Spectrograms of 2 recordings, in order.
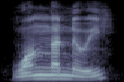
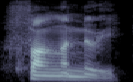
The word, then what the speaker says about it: Whanganui: Therefore it is Wanganui, not Whanganui. But if you go out from that region, it will be called Whanganui. Wanga or Whanga, again it means harbour, like Whangarei. Nui means big or great. Therefore, Wanganui is referred to as Great Harbour. Just remember, F sound doesn't exist in western region of North Island. So change the F sound to W sound.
